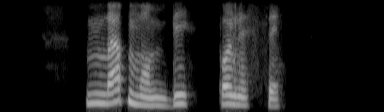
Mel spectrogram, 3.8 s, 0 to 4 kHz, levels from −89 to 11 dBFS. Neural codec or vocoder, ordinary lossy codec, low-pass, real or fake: codec, 16 kHz, 2 kbps, FreqCodec, larger model; Opus, 32 kbps; 3.6 kHz; fake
